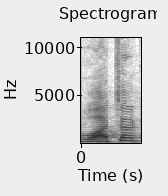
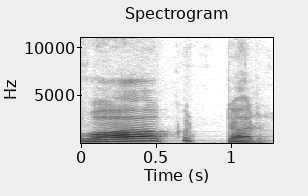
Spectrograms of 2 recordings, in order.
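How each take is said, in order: First: The middle consonant is a 'ch' sound. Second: The middle consonant is a 'k' sound. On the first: "तो वाचर कह सकते हैं।" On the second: "उसमें भी सी एच होता है। तो अब इसको क्या पढ़ेंगे"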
